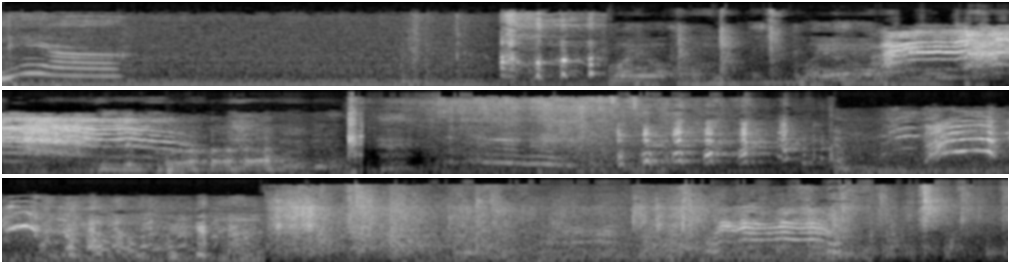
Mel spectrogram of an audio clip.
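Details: Crying kitten with repeated high meows, some short and clipped, others long and wavering, scattered throughout amid people talking and background noise.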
